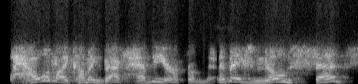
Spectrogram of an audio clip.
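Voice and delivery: high-pitched, baffled complaint; exasperated disbelief. Acted. Baffled at coming back heavier from a ten-mile day, exasperated disbelief. Mock bafflement at own weight gain.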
